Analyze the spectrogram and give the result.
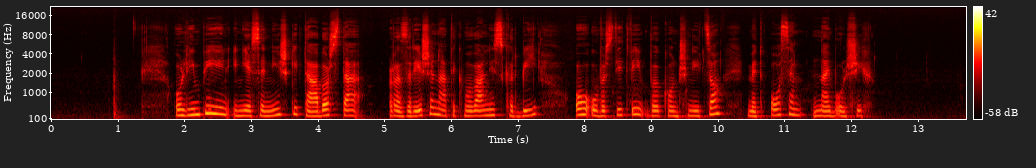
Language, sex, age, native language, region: Slovenian, female, 60+, Serbian, Drava region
